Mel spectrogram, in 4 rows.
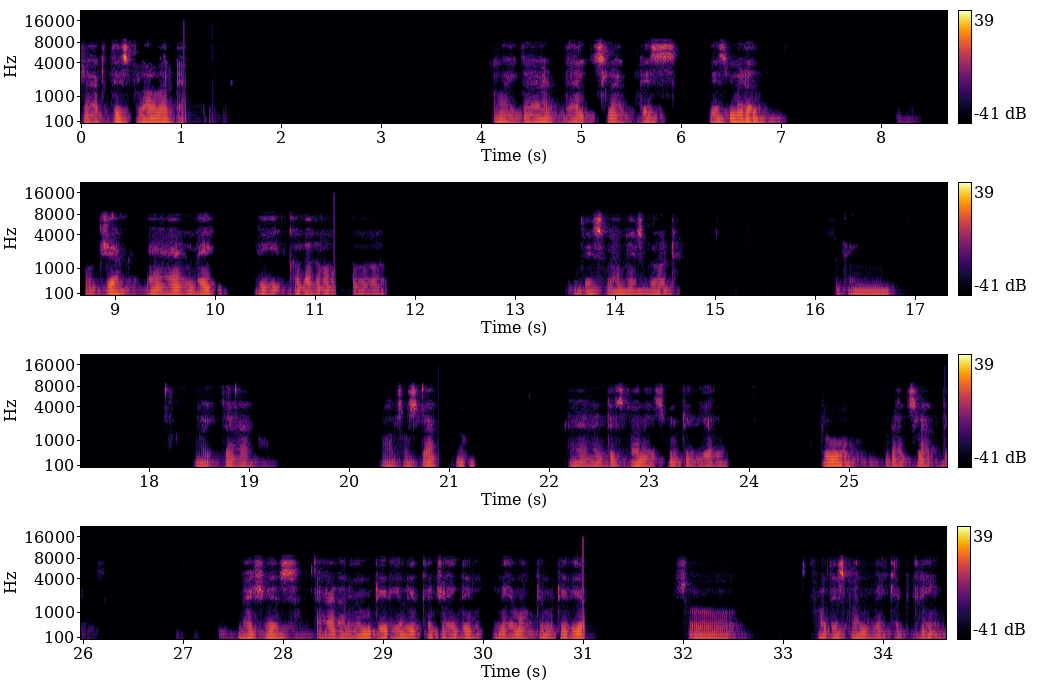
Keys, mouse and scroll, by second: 4.3-7.3 drag, 8.3-8.6 scroll up 1, 8.9-9.2 scroll down 1, 10.0-10.3 scroll up 1, 11.0 click, 13.6-14.9 drag, 19.0 scroll up 2, 20.2 click, 22.8-25.8 drag, 29.6-31.9 drag.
